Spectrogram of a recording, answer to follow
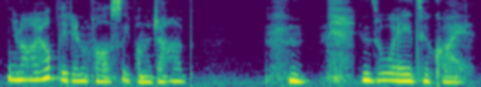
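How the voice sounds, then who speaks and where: A woman playing a flirtatious, smug female villain who taunts an enemy in a breathy whispered ASMR roleplay. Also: on the high side, mellow. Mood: mocking, amused. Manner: slow, teasing, smug.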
